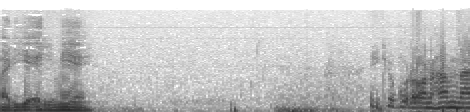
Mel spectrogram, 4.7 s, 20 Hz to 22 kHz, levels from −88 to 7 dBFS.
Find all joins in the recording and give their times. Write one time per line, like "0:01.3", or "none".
none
